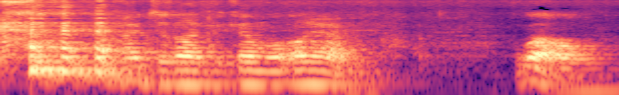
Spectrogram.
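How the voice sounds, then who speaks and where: Speaking very slowly with an English accent, the voice carries audible room echo over noticeable background noise. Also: man. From England. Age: 60s. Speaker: model maker and book author. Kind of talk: interview. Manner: hesitant, with repetitions and fillers.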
